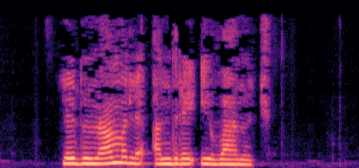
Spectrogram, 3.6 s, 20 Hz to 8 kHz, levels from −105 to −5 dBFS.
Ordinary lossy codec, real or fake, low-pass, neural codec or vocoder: MP3, 32 kbps; fake; 7.2 kHz; codec, 16 kHz, 8 kbps, FreqCodec, larger model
